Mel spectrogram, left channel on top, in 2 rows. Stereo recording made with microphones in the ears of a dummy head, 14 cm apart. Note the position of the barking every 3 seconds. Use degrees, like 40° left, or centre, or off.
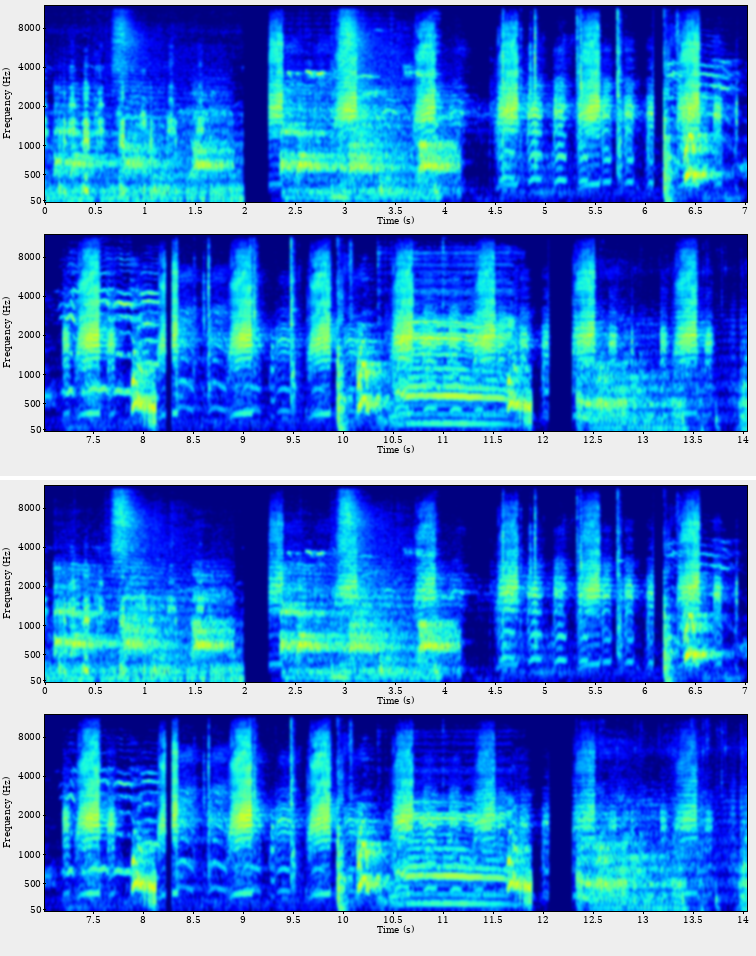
20° right, 20° left, 50° left, centre, 30° right.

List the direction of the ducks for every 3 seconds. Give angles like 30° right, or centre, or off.
50° left, 40° left, 10° left, 20° left, 50° left.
